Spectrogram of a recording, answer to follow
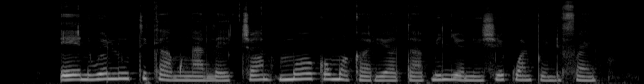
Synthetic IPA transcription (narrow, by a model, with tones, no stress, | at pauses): e˨n˨we˦lu˦ti˦ka˨mŋa˨lɛ˨t͡ʃɔ˦nmo˦ko˦ma˨kɔ˨ɾjɔ˨ta˨pmi˦ljo˨ni˨ʃe˦kwa˦npwɛ˨nti˨fa˦ɪv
